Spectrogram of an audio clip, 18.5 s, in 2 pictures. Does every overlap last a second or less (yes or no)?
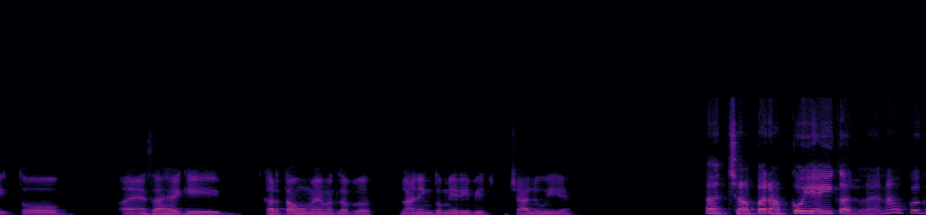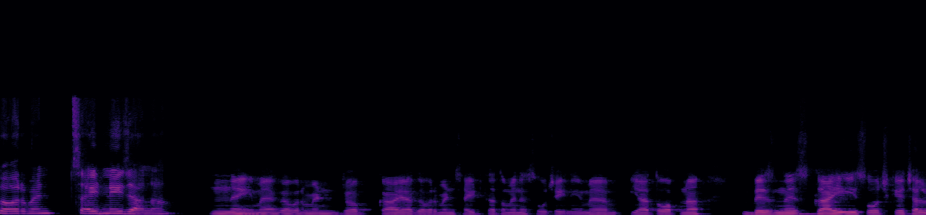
yes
